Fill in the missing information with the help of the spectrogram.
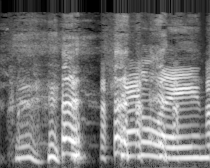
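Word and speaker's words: Châtelaine: Am I pronouncing that correctly? – Because you could just say Châtelain. – Châtelain. – Châtelain. – Well, so you're Canadian. That's the official pronunciation? – Yes.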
